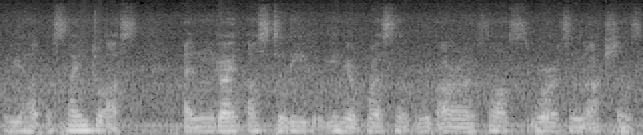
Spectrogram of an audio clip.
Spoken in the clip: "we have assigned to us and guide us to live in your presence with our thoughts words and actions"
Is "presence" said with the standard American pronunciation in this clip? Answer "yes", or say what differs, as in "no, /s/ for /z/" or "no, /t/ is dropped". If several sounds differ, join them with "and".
no, /s/ is dropped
